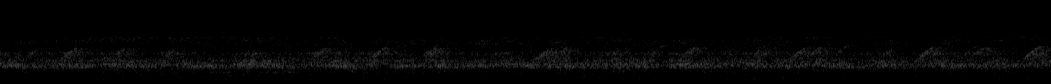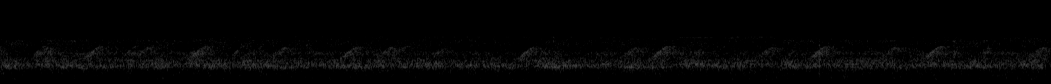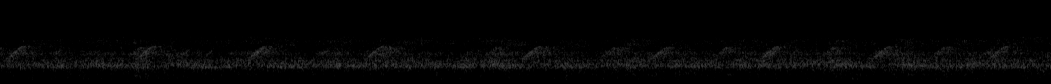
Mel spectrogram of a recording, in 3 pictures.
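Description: Near silence: a faint hiss with small, short rising chirps from a calling animal, repeating about twice a second.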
